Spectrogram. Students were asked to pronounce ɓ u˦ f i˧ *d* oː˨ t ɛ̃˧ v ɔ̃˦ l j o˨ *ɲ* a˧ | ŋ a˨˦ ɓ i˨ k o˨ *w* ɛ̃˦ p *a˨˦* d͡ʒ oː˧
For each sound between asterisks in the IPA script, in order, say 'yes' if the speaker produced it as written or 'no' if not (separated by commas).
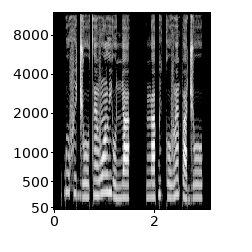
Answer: no, yes, no, no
